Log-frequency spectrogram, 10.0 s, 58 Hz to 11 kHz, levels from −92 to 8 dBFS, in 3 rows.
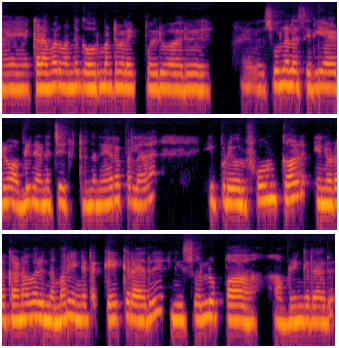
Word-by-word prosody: என் 195 0 -4
கணவர் 205 +1 +2
வந்து 205 +1 +1
கவர்ன்மென்ட் 210 +1 +1
வேலைக்கு 200 0 -3
போயுருவாறு 195 -1 -1 0.5
அ - - -11 0.2
சூழ்நில 220 -1 +1
சரியாயிரும். 205 +1 0
அப்படின்னு 200 +2 +1
நெனைச்சிக்ட்டு 195 0 -2
இருந்த 190 0 0
நேரத்தில, 225 -1 -2 0.7
இப்படி 210 0 +1
ஒரு 195 - 0
ஃபோன் 235 +2 +3
கால் 265 +4 +3 0.2
என்னோட 200 0 +3
கணவர் 215 +2 +3
இந்த 195 -2 +4
மாரி 230 +3 +2
என்கிட்ட 205 0 -1
கேக்கிறாரு 210 +1 0 0.2
"நீ 200 - +3
சொல்லுப்பா" 215 -1 +1 0.4
அப்படிங்கிறார் 185 +1 0
205 Hz, 155 wpm, -20 LUFS, 195-215 Hz, 0.7 s, இந்த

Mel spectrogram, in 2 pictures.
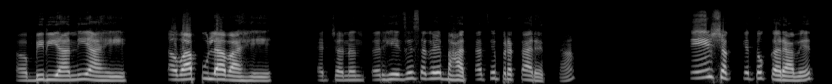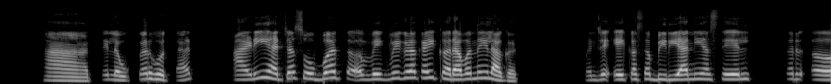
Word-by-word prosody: अ, 185 0 -8
बिर्याणी 215 +2 +1
आहे, 190 -4 +1 0.5
तवा 225 +2 +6
पुलाव 240 -5 +5
आहे. 175 -2 -2 0.5
त्याच्यानंतर 205 +2 -8
हे 235 +2 0
जे 270 +4 -3
सगळे 270 0 +1
भाताचे 230 +2 -3
प्रकार 230 -4 -2
आहेत 170 -3 -5
ना 165 +4 -14 1.2
ते 305 +4 +3
शक्यतो 280 -3 -2
करावेत 200 0 +2 0.6
हां. 180 -3 -1
ते 220 - -10
लवकर 205 +5 -2
होतात. 220 -3 -2 0.4
आणि 225 +6 0
ह्याच्यासोबत 275 +1 +1
अ, 325 - 0
वेगवेगळं 265 +6 +1
काही 300 +1 +2
करावं 245 +1 +5
नाही 290 +1 -1
लागत. 180 - +2 0.7
म्हणजे 200 +3 -4 0.2
एक 225 +2 -2
असं 240 0 -3
बिर्याणी 230 +2 +2
असेल, 235 0 +2 0.4
तर 250 -1 -9
अ, 225 - -4
230 Hz, 130 wpm, -25 LUFS, 205-255 Hz, 1.2 s, तवा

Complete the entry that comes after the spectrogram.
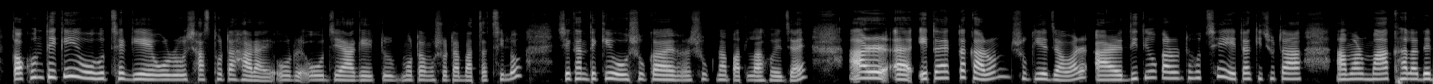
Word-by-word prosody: তখন 285 +6 +3
থেকেই 370 +4 +2
ও - - +3
হচ্ছে 270 0 -2
গিয়ে 240 -1 +4
ওর 220 0 +1
ও - - 0
স্বাস্থ্যটা 230 +1 -3
হারায়। 190 -5 +1
ওর 205 -1 -4 0.2
ও - - -1 0.2
যে 215 - -3
আগে 195 +1 -5
একটু 200 +1 -8 0.2
মোটা-সোটা 200 -1 -4
বাচ্চা 190 +1 -4
ছিল। 230 +2 -7 0.5
সেখান 260 0 0
থেকে 260 +1 -2
ও - - +4
শুকার 225 -3 +2 0.3
শুকনা-পাতলা 205 -4 -3
হয়ে 190 -2 -3
যায়। 185 - +1 0.6
আর 295 0 +8 0.2
অ্যা 235 - +8 0.2
এটা 290 +3 0
একটা 325 +2 -1
কারণ 245 +1 +4 0.2
শুকিয়ে 255 -2 -1
যাওয়ার। 210 +6 0 0.2
আর 210 0 +5
২য় 290 +4 -4
কারণটা 290 0 0
হচ্ছে 300 +5 -7 0.2
এটা 260 +1 -2
কিছুটা 265 0 -2 0.5
আমার 250 +1 +2
মা-খালাদের 255 0 +3
245 Hz, 165 wpm, -20 LUFS, 210-265 Hz, 0.6 s, আর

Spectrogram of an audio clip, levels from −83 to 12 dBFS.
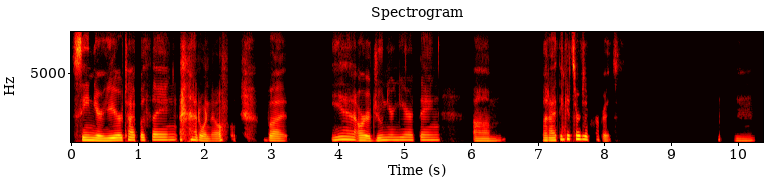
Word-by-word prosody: senior 175 -3 +5
year 165 +3 +5
type 185 0 0
of 180 - 0
thing. 195 0 -1 0.2
I 195 - +3
don't 155 -6 0
know. 140 +4 -3 0.6
But 155 -3 -2 0.6
yeah, 210 +1 0
or 170 - +3
a 155 - +4
junior 175 +5 -2
year 185 0 -4
thing. 185 0 -5 0.5
Um, 140 +1 -6 0.6
but 170 0 0
I 170 - +3
think 225 +7 -2
it 250 - +4
serves 245 -2 +6
a 225 - +4
purpose. - - -11 1.7
Mhm. 145 +1 -13
175 Hz, 140 wpm, -24 LUFS, 155-190 Hz, 1.7 s, serves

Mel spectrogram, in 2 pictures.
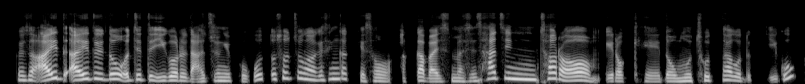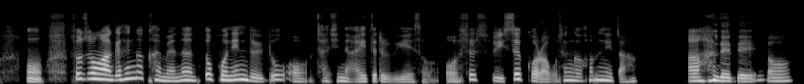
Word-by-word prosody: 그래서 200 0 -1
아이들 280 +5 +6
아이들도 245 +2 +5
어쨌든 200 +3 0
이거를 180 0 +2
나중에 165 +3 -1
보고 165 - -4
또 240 - -4
소중하게 250 -7 0
생각해서 160 - -3
아까 175 +4 +1
말씀하신 145 +2 -2
사진처럼 235 - +4
이렇게 145 -2 -5
'너무 150 +2 0
좋다.'고 190 +2 -1
느끼고 365 - -6 0.3
어 - - 0 0.3
소중하게 250 -5 +4
생각하면은 200 - -1
또 245 - +1
본인들도 210 -2 0
어 140 -1 -7
자신의 145 0 -7
아이들을 135 -2 -6
위해서 110 -3 -11
어 - - -6
쓸 230 - -5
수 175 - -16
있을 150 - -1
거라고 - - -4
생각합니다. 185 - -3 0.5
아 165 +1 0
네네. 150 -5 -1
어. 155 0 -4
180 Hz, 350 characters per minute, -19 LUFS, 150-225 Hz, 0.5 s, 아이들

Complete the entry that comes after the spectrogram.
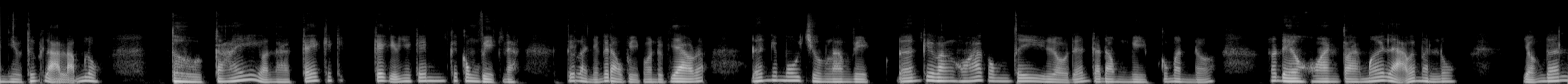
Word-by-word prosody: nhiều 120 -2 -2
thứ 155 +7 -1
lạ - - +4
lẫm 150 - 0
luôn. 160 -5 +1 0.7
Từ 120 -4 +3
cái, 170 +11 +2
gọi 110 - +1
là, 110 -1 -3
cái 160 +5 +3
cái 180 - -6
cái 185 - -17 0.3
cái, 170 0 +4
kiểu 120 -4 +1
như, 145 +2 0
cái 160 0 +1 0.2
cái 170 - -3
công 155 -3 +2
việc 125 -5 +2
nè, 115 -2 -3 0.5
tức 165 +1 -1
là 155 - +1
những 110 -2 -4
cái 160 - +2
đầu 135 -6 +2
việc 115 -1 -4
mà - - -2
mình 115 - -2
được 110 -2 -5
giao 130 -2 +6
đó, 145 - 0 0.5
đến 165 +4 0
cái 190 - 0
môi 180 -1 +2
trường 135 -6 -1
làm 125 0 0
việc, 120 -1 -1 0.2
đến 150 +4 +1
cái 185 -1 +3
văn 160 -2 +4
hóa 155 +5 +1
công 150 -5 -4
ty, 150 -2 +1
rồi 110 -4 0
đến 130 +8 -2
cả 125 - 0
đồng 120 -3 -2
nghiệp 115 -1 -3
của 130 - -7
mình 130 -5 -3
nữa, 105 +6 -4 0.6
nó 175 - +2
đều 145 -4 +6
hoàn 130 -1 0
toàn 125 0 0
mới 165 +5 +3
lạ 160 -4 +3
với 145 +4 +2
mình 145 -6 -1
luôn. 135 +1 -3 0.7
Dẫn 115 +4 0
đến 165 +4 +2
135 Hz, 235 wpm, -24 LUFS, 120-160 Hz, 0.7 s, giao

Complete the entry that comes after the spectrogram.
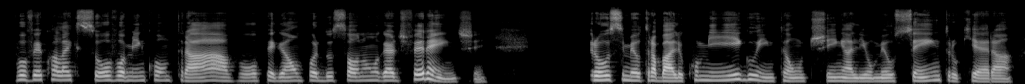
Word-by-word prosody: "Vou 215 0 0
ver 210 0 0
qual 210 -1 -1
é 205 - +1
que - - -10
sou, 195 0 0
vou 195 -1 +1
me 185 0 -6
encontrar, 185 -3 +1
vou 165 0 -7
pegar 170 -1 -1
um 175 0 -3
pôr 185 0 -1
do 180 +2 -5
sol 185 -3 0
em - - -8
um 190 - -6
lugar 185 -1 +2
diferente". 175 - +1 1.0
Trouxe 200 +1 +4
meu 185 -2 +2
trabalho 160 -3 +4
comigo, 205 +4 -1
então 160 -2 -3
tinha 165 0 -1
ali 150 0 +1
o 150 - -1
meu 150 0 -1
centro 170 +1 -2
que - - -6
era 140 -1 0
180 Hz, 180 wpm, -23 LUFS, 160-200 Hz, 1.0 s, Trouxe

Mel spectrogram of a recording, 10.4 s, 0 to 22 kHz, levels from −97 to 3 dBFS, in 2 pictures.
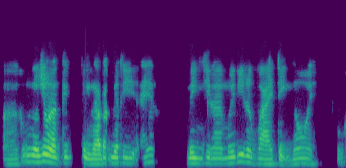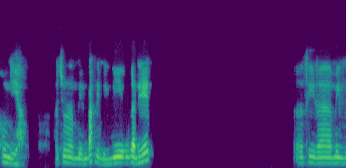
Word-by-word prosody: ờ, 110 +1 -9
cũng 155 +8 -5
nói 150 -1 +5
chung 170 -2 +7
là 140 -3 +7
cái 135 -1 -4 0.2
tỉnh 115 - -1
nào 110 0 +4
đặc - - -1
biệt 135 - +3
thì 125 -2 -4
ấy 130 +3 -6
hơn, 155 - -7 0.5
mình 125 -1 0
chỉ 130 +1 -3
là 120 0 -3
mới 130 +3 -2
đi 165 +2 +1
được 150 -3 -1
vài 110 -1 0
tỉnh 90 - -5
thôi, 120 0 -5 0.4
cũng - - -14
không 150 -3 -1
nhiều. 115 -3 0 0.2
Nói - - -15
chung 145 -1 0
là 135 - +1
miền 120 -2 -3
Bắc - - +4
thì 140 - -2
mình 110 0 -6
đi 130 - +3
cũng 135 - -3
gần 140 -2 +8
hết. 170 +8 +6 2.2
Ờ, 130 - -6
thì 140 0 -1
là 130 0 +1
mình 130 -1 -1
130 Hz, 230 wpm, -25 LUFS, 115-140 Hz, 2.2 s, gần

